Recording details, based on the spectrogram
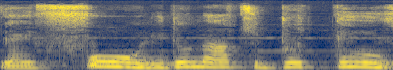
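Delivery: put-on yelling. Retelling what a partner yelled during a hospital visit: retelling someone yelling. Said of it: "was yelling at me".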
